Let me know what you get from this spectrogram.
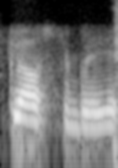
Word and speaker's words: Glastonbury: Yeah, I went to Glastonbury, which is in Somerset, and I should say it's pronounced Glastonbury if you live in Somerset. All right, don't be modern and the BBC and call it Glastonbury, because it's not called Glastonbury.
